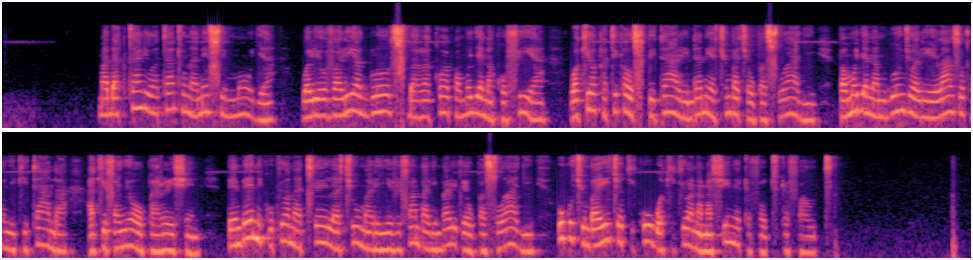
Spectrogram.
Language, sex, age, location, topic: Swahili, female, 25-35, Dar es Salaam, health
